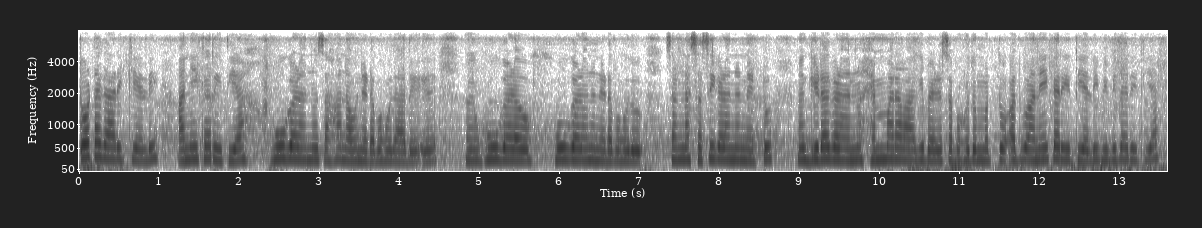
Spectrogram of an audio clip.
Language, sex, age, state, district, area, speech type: Kannada, female, 18-30, Karnataka, Bellary, rural, spontaneous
